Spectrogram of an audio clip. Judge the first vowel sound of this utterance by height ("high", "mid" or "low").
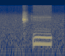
high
